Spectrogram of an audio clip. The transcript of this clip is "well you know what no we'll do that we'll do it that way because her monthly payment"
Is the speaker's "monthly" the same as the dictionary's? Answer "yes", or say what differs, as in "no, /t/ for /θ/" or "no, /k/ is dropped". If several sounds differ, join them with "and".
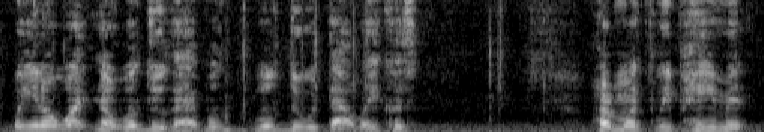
yes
